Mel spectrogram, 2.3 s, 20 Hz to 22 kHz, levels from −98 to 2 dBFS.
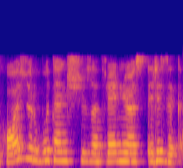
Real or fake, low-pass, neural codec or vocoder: real; 5.4 kHz; none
